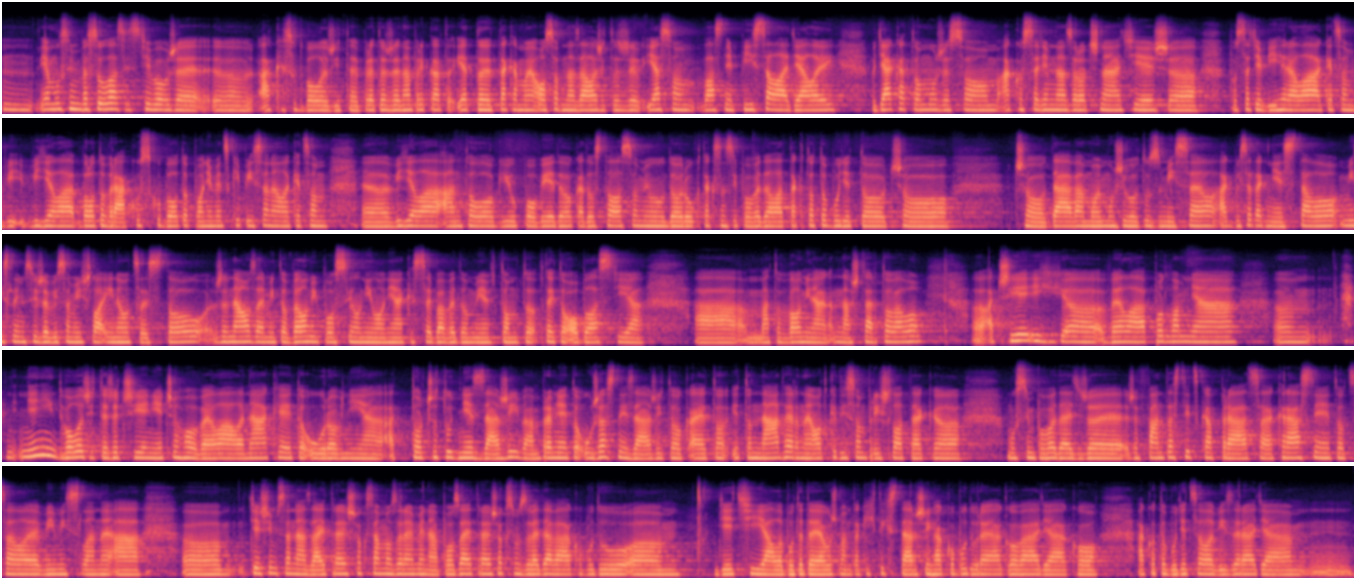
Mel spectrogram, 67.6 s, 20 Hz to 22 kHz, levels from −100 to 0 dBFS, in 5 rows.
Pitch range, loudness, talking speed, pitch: 165-180 Hz, -19 LUFS, 170 wpm, 175 Hz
